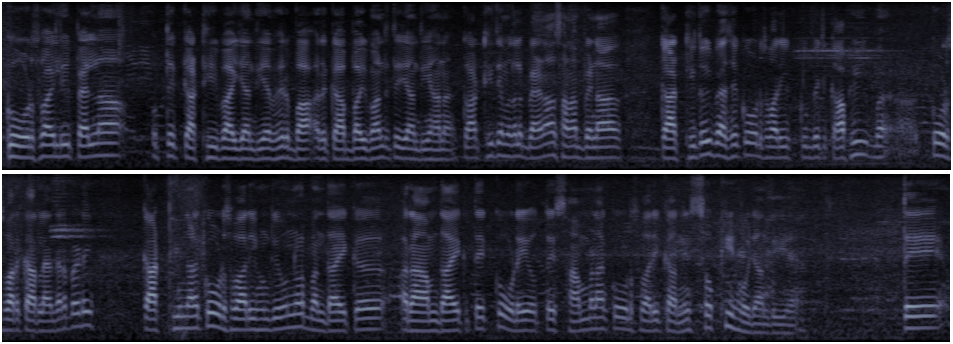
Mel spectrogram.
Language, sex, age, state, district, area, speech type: Punjabi, male, 18-30, Punjab, Hoshiarpur, rural, spontaneous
